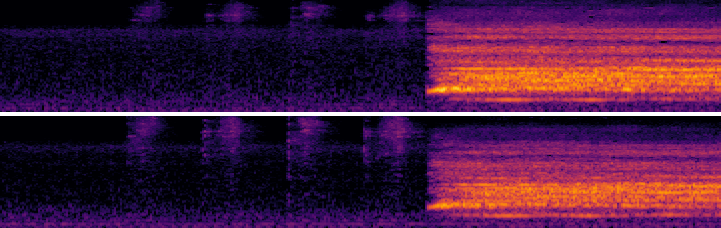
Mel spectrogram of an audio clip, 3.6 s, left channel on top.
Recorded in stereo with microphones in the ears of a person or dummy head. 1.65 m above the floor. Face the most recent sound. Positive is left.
turn(degrees=50)  # may be behind; listen again after turning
